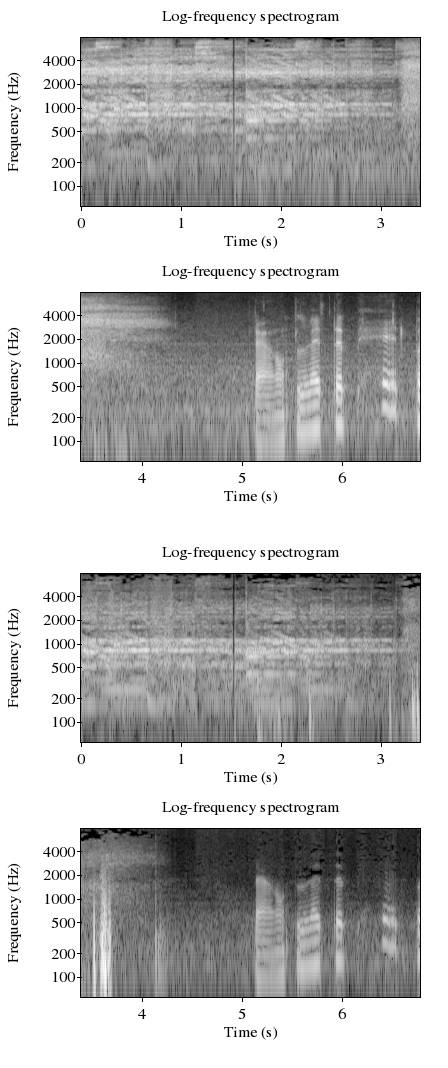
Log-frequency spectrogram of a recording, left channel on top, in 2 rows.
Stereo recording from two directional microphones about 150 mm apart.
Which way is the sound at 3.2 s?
10° right (ahead or behind).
